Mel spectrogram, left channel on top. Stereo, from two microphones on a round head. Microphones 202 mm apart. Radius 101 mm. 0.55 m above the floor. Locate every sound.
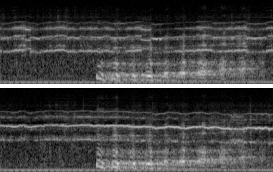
1.0 s laughter: 45° right (ahead or behind), 1.3 m; by 2.6 s 20° left (ahead or behind), 1.8 m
